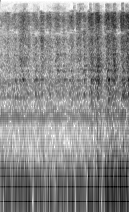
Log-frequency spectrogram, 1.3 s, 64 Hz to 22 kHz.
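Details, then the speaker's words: 1985 Chevy C10 with Vortec 350 and Lunati cam, NGK TR55 plugs a couple months old: deep uneven V8 idle lurching and stumbling, popping and backfiring; misfire on at least two cylinders suspected, later traced to three failed spark plugs. "hologram popping and backfiring so I'm assuming it's got at least two cylinders"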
